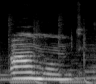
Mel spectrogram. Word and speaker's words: almond: we don't say it almond there you are ammon so the l again ignore it cobble covered so notice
